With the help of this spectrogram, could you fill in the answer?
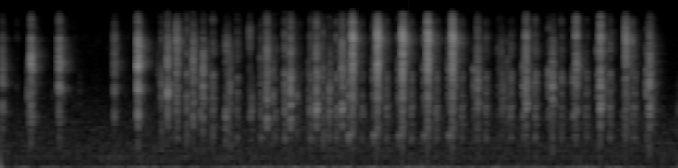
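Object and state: Paint bottle with a mixing ball inside.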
